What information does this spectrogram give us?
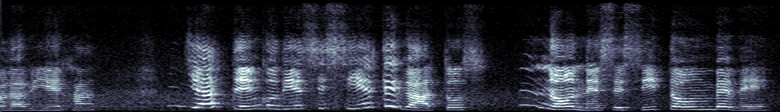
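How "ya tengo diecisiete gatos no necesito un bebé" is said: higher, louder fussy refusal; old woman turning the child away; old woman refusing. Acted. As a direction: dismiss him like a fussy old lady.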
